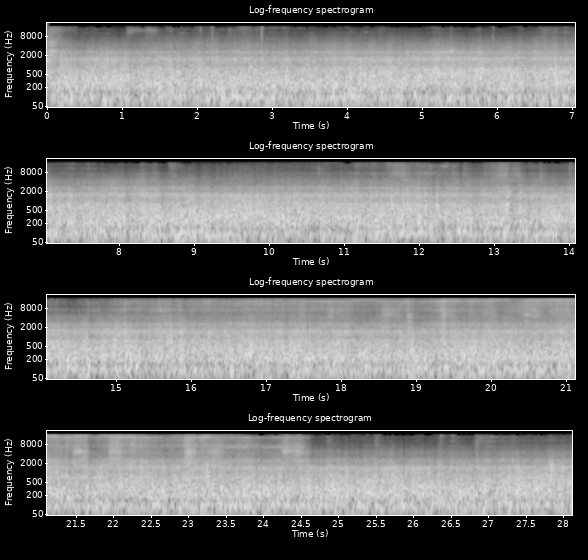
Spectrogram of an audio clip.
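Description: Passenger train coaches running along the track, heard from the coach window: a steady rumble of wheels on rail. A few sharp clicks come over the rumble in the second half.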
